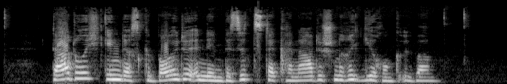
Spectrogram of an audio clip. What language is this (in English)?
German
